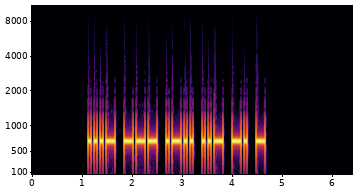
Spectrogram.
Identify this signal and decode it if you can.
Morse code, heard as a keyed tone, about 20 wpm, 700 Hz. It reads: VOLUNT
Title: Build A Word - 3 Letters At A Time - 9-Letter Words - 20wpm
